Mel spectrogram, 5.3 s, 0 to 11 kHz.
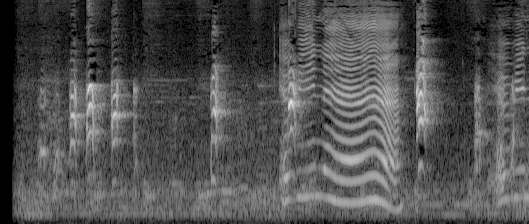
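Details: Chihuahua puppy 58 days old, indoors: a long wavering whine that rises and dips over about a second, among short yips and a person's voice.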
